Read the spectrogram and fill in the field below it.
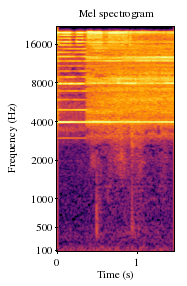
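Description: A solar-powered IoT roadside accident alert beacon gives a steady, high-pitched electronic alarm tone that starts partway in and holds continuously, loud and alone with no talking.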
